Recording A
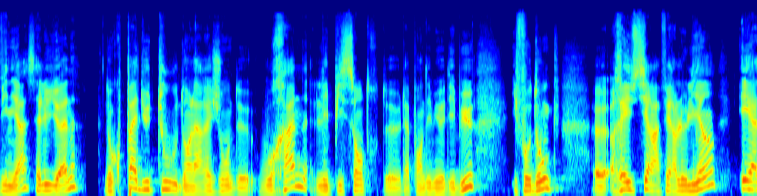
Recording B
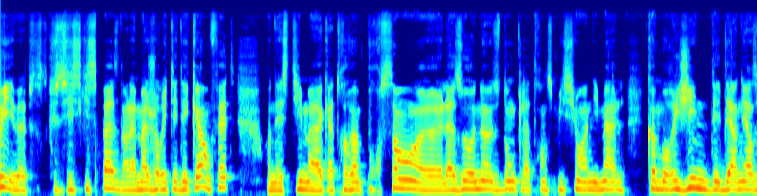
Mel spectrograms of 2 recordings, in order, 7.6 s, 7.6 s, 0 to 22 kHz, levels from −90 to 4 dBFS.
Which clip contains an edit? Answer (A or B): A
